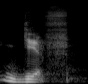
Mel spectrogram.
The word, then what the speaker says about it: GIF: So most people take the hard G sound like in the word guess from the word graphics in graphics interchange format and pronounce the word GIF.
